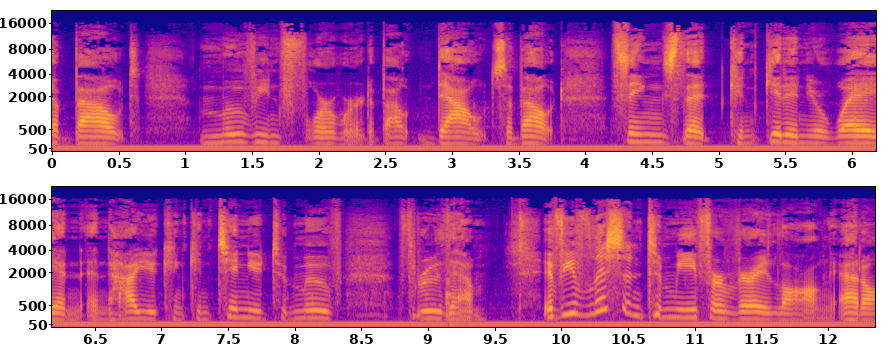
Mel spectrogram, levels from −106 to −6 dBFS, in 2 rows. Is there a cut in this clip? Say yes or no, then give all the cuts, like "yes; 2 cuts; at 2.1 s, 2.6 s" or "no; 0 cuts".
no; 0 cuts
